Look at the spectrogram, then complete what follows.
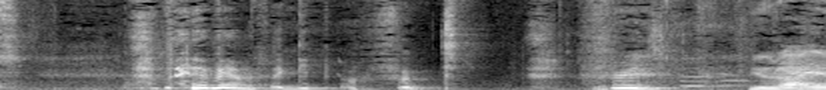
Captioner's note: laughing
